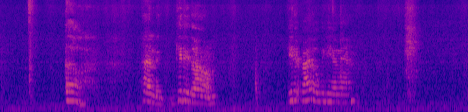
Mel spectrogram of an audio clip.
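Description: Pillows are plumped and set down with soft thumps.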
